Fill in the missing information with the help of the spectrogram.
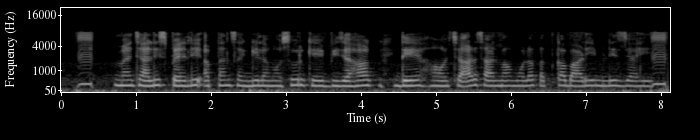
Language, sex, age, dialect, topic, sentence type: Chhattisgarhi, female, 56-60, Central, agriculture, question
